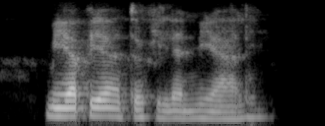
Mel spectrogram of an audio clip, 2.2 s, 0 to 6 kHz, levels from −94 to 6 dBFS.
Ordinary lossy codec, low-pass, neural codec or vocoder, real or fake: Opus, 24 kbps; 5.4 kHz; codec, 16 kHz, 8 kbps, FunCodec, trained on LibriTTS, 25 frames a second; fake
